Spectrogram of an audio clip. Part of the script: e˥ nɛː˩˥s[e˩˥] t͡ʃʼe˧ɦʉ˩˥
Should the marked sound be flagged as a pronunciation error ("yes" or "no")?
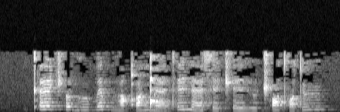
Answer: no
